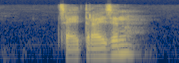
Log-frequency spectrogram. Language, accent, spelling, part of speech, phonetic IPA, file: German, Austria, Zeitreisen, noun, [ˈt͡saɪ̯tˌʁaɪ̯zn̩], De-at-Zeitreisen.ogg
- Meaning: plural of Zeitreise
